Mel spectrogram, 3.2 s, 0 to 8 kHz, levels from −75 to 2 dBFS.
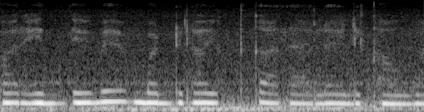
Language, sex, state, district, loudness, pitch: Hindi, female, Uttar Pradesh, Lucknow, -12 LUFS, 240 Hz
